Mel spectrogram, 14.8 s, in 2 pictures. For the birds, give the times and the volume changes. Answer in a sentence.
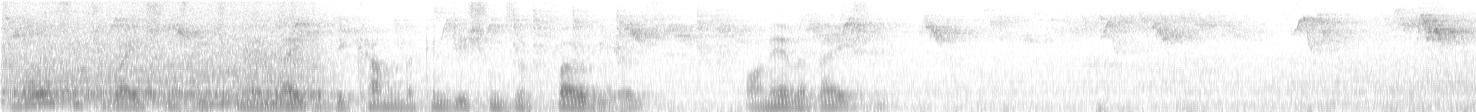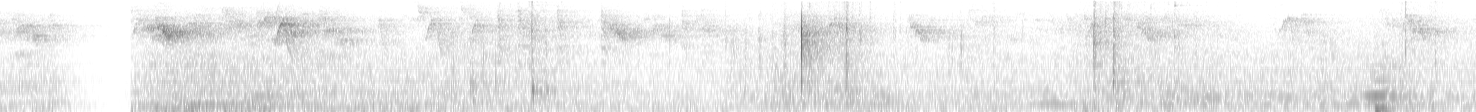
The birds can be heard from 0.0 to 14.7 s, getting louder then quieter.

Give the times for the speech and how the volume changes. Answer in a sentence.
You can hear the speech from 0.0 to 4.5 s, at a steady volume.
